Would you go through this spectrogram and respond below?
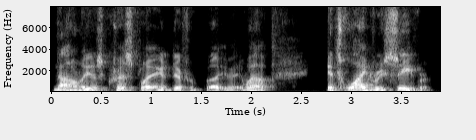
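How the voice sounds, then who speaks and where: A man's voice: mid-range voice, big pitch swings, moderate pace, husky. An older man, a veteran radio announcer, chatting in a folksy, enthusiastic way and often restarting his sentences. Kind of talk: casual chat on a radio show.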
